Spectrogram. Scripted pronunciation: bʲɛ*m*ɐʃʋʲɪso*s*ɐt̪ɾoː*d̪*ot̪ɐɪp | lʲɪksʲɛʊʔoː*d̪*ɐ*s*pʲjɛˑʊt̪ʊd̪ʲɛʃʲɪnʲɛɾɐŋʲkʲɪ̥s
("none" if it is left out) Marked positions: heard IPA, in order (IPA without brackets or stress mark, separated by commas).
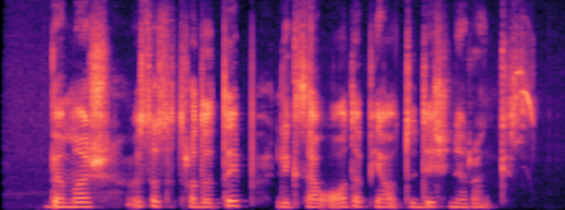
m, s, d̪, d̪, none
